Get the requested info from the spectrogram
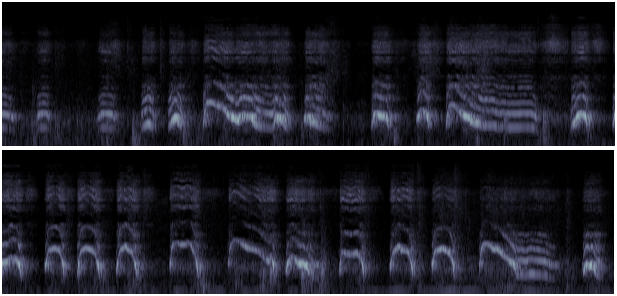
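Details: Angry at a new chicken toy, female Alaskan Malamute Liza lets out rapid, repeated yodelling arches of sound, roughly two per second, each swooping up and down, with one longer wavering moan midway and a steady thin high tone behind.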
